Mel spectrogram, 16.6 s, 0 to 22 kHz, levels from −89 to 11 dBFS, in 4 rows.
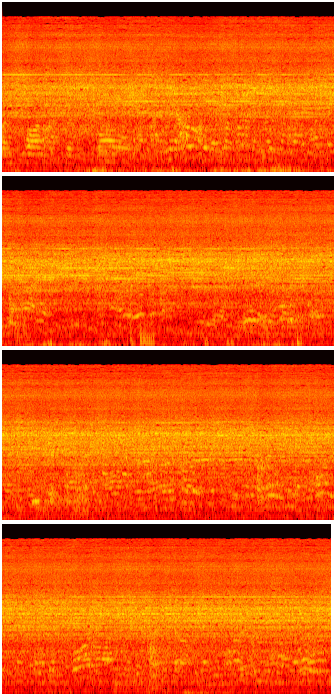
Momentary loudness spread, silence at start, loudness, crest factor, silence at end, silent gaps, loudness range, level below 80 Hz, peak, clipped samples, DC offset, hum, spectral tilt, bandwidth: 1 LU; 0 s; -12 LUFS; 14 dB; 0 s; none; 0 LU; -46 dBFS; -2 dBFS; under 0.1%; under 0.1%; none; 2 dB/octave; 16 kHz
